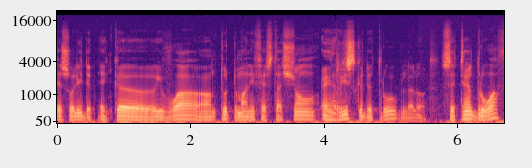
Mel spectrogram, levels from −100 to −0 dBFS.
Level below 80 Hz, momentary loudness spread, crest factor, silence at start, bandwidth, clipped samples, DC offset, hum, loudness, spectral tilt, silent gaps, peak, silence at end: -34 dBFS; 9 LU; 18 dB; 0 s; 18.5 kHz; under 0.1%; under 0.1%; none; -18 LUFS; -5 dB/octave; none; 0 dBFS; 0 s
